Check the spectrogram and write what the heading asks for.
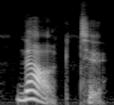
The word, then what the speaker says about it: knocked: 또 그래서 문제가 생겨서 그래서 그는 knocked 딱딱딱 두들긴 거죠. 똑똑똑 놓고 했습니다. 두들겼습니다. knocked 트 발음이 나요.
